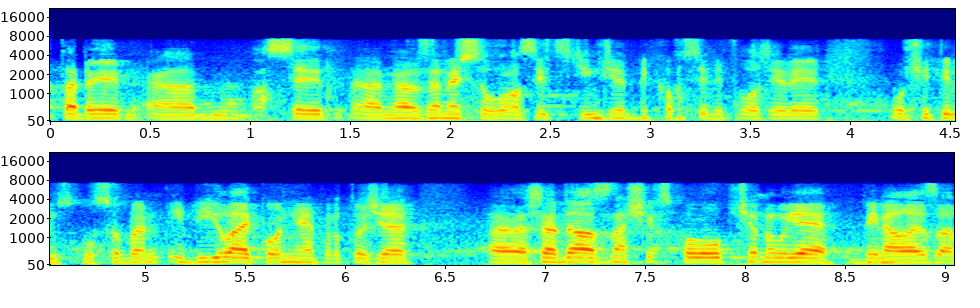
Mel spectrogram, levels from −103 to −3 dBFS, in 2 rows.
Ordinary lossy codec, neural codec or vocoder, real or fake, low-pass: AAC, 32 kbps; codec, 16 kHz, 1 kbps, X-Codec, HuBERT features, trained on general audio; fake; 7.2 kHz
